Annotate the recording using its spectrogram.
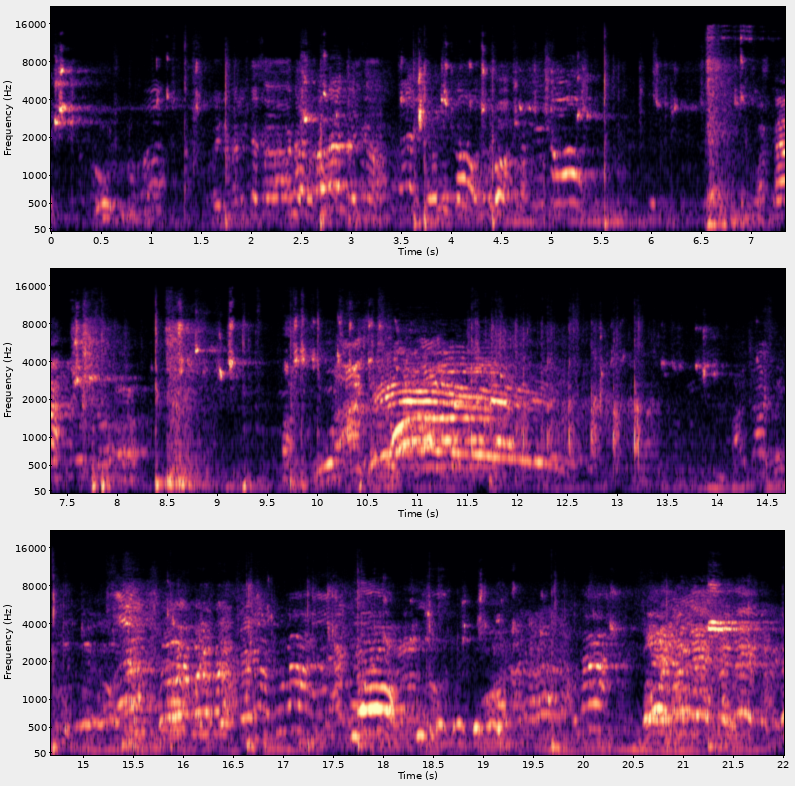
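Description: A basketball bounces on the hard court.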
